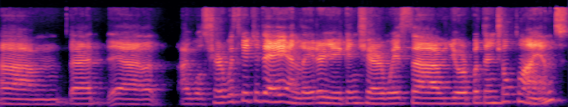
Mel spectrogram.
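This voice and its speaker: A woman speaks at a fairly slow pace with a Spanish accent. Her tone is bright and sharp, and her intonation is lively. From Panama. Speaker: lawyer and realtor. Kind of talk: presentation.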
